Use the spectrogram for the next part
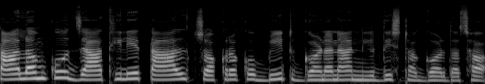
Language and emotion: Nepali, neutral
